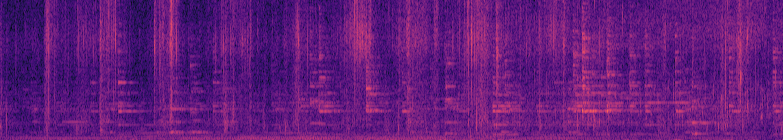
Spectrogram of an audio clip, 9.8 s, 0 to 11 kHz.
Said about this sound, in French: Après la musique des insectes, les jolis mots des randonneurs, vous retrouvez le chant des pâturages. Chevaux de Mérens, 1500 mètres d'altitude.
